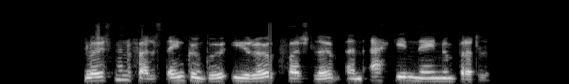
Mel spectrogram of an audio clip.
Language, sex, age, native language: Icelandic, male, 40-49, Icelandic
